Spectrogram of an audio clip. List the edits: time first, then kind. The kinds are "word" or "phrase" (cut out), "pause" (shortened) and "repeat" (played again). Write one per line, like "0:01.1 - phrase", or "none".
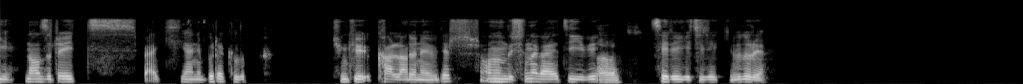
0:04.1 - word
